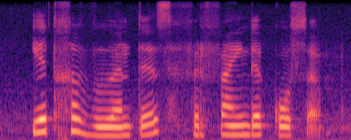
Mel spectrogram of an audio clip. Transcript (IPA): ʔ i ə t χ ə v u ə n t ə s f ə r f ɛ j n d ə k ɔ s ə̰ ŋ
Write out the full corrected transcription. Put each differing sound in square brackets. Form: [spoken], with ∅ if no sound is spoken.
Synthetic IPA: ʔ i ə t χ ə v u ə n t ə s f ə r f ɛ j n d ə k ɔ s ə̰ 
